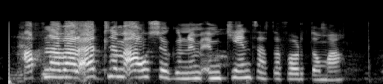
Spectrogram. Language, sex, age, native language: Icelandic, female, 50-59, Icelandic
